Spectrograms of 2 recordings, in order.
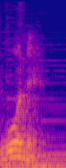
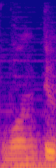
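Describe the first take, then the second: First: It is said as one short blended word. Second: It is said as two full separate words.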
